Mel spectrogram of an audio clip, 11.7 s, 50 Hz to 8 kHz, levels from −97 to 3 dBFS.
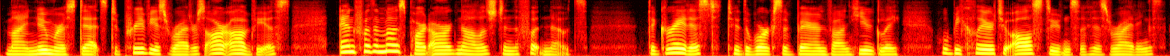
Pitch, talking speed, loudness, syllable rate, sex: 180 Hz, 185 wpm, -17 LUFS, 5.4 syllables/s, female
